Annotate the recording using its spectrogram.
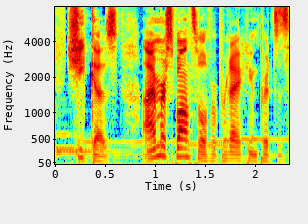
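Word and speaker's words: Sheikah: am impa of the shoks or the Shas sorry sorry sorry I I used to pronounce it shok for some reason sheas I'm responsible for protecting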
